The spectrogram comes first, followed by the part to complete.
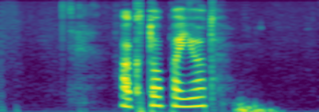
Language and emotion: Russian, neutral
